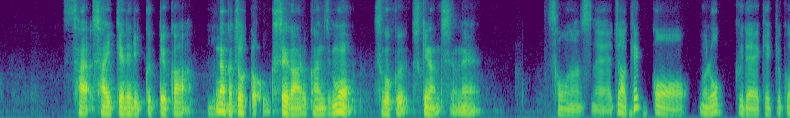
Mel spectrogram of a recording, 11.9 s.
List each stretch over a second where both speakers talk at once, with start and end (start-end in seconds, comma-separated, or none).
none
